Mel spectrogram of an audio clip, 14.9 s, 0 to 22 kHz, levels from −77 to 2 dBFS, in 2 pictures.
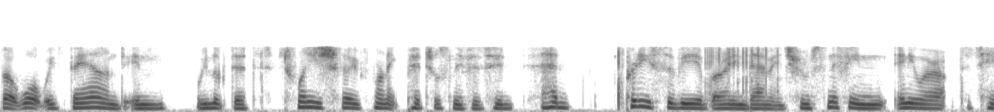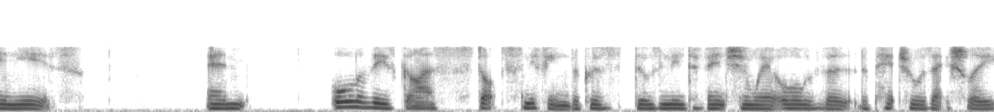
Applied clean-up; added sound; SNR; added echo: neural diffusion model UNIVERSE++.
